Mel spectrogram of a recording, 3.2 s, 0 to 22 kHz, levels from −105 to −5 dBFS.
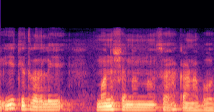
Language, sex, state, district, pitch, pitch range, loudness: Kannada, male, Karnataka, Bangalore, 100 Hz, 90-110 Hz, -16 LUFS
